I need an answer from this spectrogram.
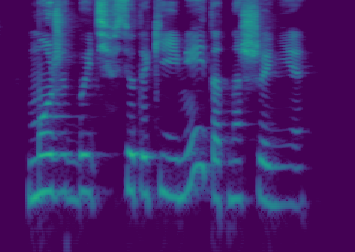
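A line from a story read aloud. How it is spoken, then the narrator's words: Gentle. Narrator (Russian): насколько могла мягко, сказала Вика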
